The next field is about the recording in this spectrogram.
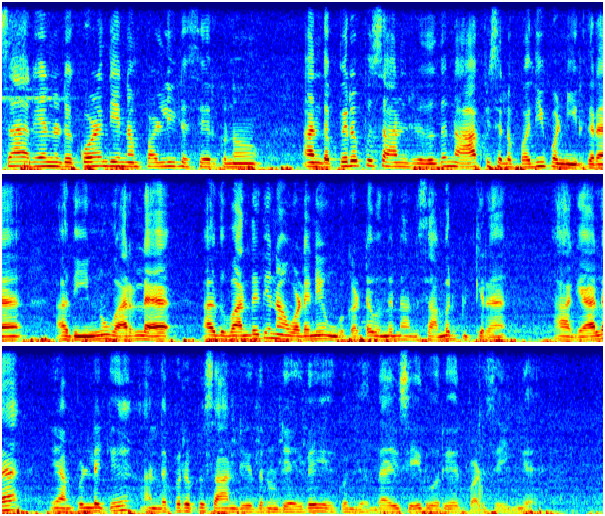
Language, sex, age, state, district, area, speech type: Tamil, female, 60+, Tamil Nadu, Viluppuram, rural, spontaneous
